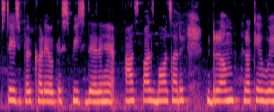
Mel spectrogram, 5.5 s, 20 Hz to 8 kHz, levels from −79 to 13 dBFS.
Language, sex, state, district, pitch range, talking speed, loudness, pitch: Hindi, female, Jharkhand, Palamu, 225-240 Hz, 155 wpm, -12 LUFS, 235 Hz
